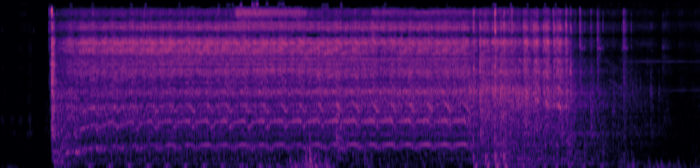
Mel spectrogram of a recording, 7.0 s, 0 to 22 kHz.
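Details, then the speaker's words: Miller AEAD 200LE gasoline welder/generator, first start after about 15 years sitting, on starting fluid, thin gas-smelling oil: cranks, catches, runs raggedly about five seconds then dies; spark confirmed, gummed carburetor not feeding fuel. "Alright, that's pretty good. It tells us that the ignition system is working. It's getting spark."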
